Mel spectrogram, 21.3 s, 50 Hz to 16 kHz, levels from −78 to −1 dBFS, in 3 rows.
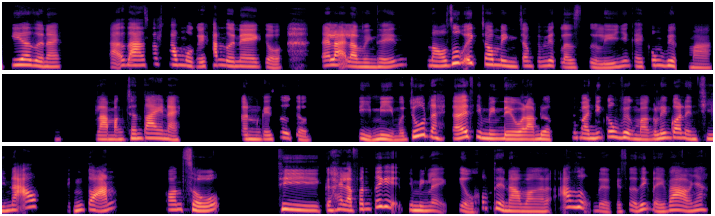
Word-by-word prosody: kia 265 -1 +2
rồi 230 -4 +1
này, 195 0 0 0.5
đã - - 0
đan 250 0 +5
sắp 310 +4 -13
xong 265 -1 0
một 225 -3 -2
cái 195 +1 -2
khăn 255 0 +1
rồi 220 -2 +1
nè. 200 -2 +4
Kiểu, 150 -5 -4 0.4
đại 245 - +4
loại 260 - +7
là 200 - +5
mình 185 -1 -2
thấy 185 +4 -2 0.3
nó 225 0 +1
giúp 350 +7 +3
ích - - +3
cho 280 -2 +2
mình 225 -6 -1
trong 225 +1 -6
cái 215 +1 -11
việc 230 -4 -4
là 170 -1 -2 0.2
xử 170 - -5
lý 155 +4 -3
những 225 +3 -6
cái 200 -3 -7
công 250 +5 -5
việc 230 -2 0
mà 155 -2 -5 1.0
làm 165 -1 +3
bằng 165 0 -2
chân 205 +3 -1
tay 215 -1 +4
này, 170 -6 +2 0.6
cần 175 -2 -1
cái 170 - -2
sự, 225 -3 -3
kiểu, 145 -5 -5 0.5
tỉ 175 -8 -2
mỉ 170 -1 +2
một 145 +1 -5
chút 315 +3 +3
này, 235 -3 +2
đấy, 225 +7 +7
thì 260 - -1
mình 195 -2 +2
đều 175 -1 +3
làm 170 +1 +3
được. 175 -2 +1 0.2
Nhưng 230 -1 -12
mà 210 - +3
những 215 +3 0
công 270 +1 +1
việc 235 -4 +3
mà 165 -2 0
liên 200 +7 0
quan 235 -2 +3
đến 180 -3 -1
trí 185 +1 -3
não, 320 - +4 0.4
tính 205 +4 -3
toán, 230 +4 +5 0.5
con 235 +1 -1
số 210 -2 +1 0.6
thì 220 -6 +2
hay 215 +4 -1
là 205 - +6
phân 260 +5 -4
tích 370 +4 +3
ấy 370 - 0
thì 215 - -4
mình 200 -1 +2
lại, 190 -3 -5
kiểu, 170 -10 -4
không 305 - -14
thể 275 -4 +1
nào 175 -2 +2
mà 165 0 -3
áp 340 - 0
dụng 340 -3 -1
để 170 -5 -8
cái 155 - -11
sở - - -7
thích 250 +3 -2
đấy 160 -1 -4
vào 215 -3 +2
nha. 220 +5 -3
205 Hz, 260 wpm, -24 LUFS, 175-235 Hz, 1.0 s, loại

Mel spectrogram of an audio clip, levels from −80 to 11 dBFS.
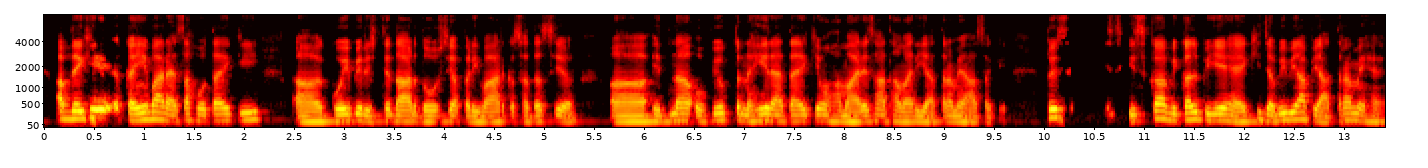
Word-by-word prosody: अब 155 0 +3
देखिए 360 - +6
कई 135 +3 +5
बार 145 -3 +3
ऐसा 115 +3 -1
होता 125 +1 0
है 130 0 +2
कि 140 +3 -2 0.4
अ, - - -1 0.3
कोई 120 +1 +5
भी 130 +1 +1
रिश्तेदार, 115 0 -1
दोस्त 110 0 -3
या 115 - 0
परिवार 105 0 -2
का - - -9
सदस्य 110 +3 -4 0.5
अ, 105 0 +2
इतना 125 +4 0 0.2
उपयुक्त 135 +4 -3
नहीं 120 0 +2
रहता 115 -1 -1
है 115 0 0
कि 120 +1 -3
वो 120 - -1
हमारे 105 0 0
साथ 115 -1 -6
हमारी 105 0 -2
यात्रा 105 +3 -4
में 105 -1 -1
आ 95 -1 -3
सके। 95 -1 -14 0.4
तो - - +6
इस 180 - +3 0.4
इस 250 - -19
इसका 120 +7 +1
विकल्प 140 +1 +1
ये 130 0 +3
है 105 0 +1
कि 110 +7 -7
जभी 130 0 +1
भी 145 - +2
आप 145 - -14
यात्रा 100 +5 -3
में 135 -3 -1
हैं 105 0 -7
115 Hz, 205 wpm, -21 LUFS, 110-130 Hz, 0.5 s, देखिए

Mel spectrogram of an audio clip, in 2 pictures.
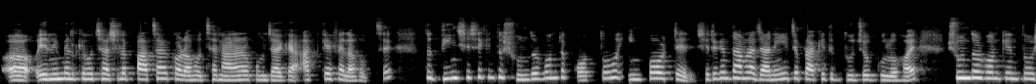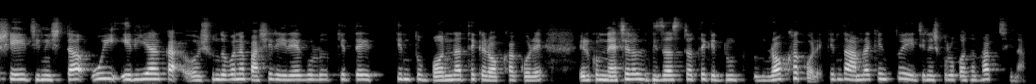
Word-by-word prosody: আ - - +6 0.2
animal 245 +2 +5
কে 255 - 0 0.3
আসলে 255 +2 -1
পাচার 240 +3 +4
করা 210 -4 +4
হচ্ছে, 205 +2 -5
নানারকম 205 +1 +1
জায়গায় 190 0 +2
আটকে 255 +4 -3
ফেলা 190 -6 +2
হচ্ছে। 175 - -11 0.4
তো - - 0
দিন 275 +3 +4
শেষে 310 +1 0
কিন্তু 315 +1 0
সুন্দরবনটা 255 +8 0
কত 195 +3 -5 0.3
ইম্পোর্টেন্ট। 260 -3 0
সেটা 240 +2 -3
কিন্তু 285 +1 0
আমরা 280 -1 +3
জানিই 220 +4 +2
যে 275 - 0
প্রাকৃতিক 240 0 0
দুর্যোগগুলো 210 -2 -1
হয়। 185 - +3 0.4
সুন্দরবন 295 -1 +6
কিন্তু 265 -1 -2 0.2
সেই 235 -2 +2
জিনিসটা 215 +1 +1 0.2
ওই 265 - +2 0.2
এরিয়া 240 +2 +4
কা 225 - +4 0.3
সুন্দরবনের 235 +1 +1
পাশের 200 +4 0
এরিয়াগুলো 215 +1 0 0.2
তে 225 0 -2 0.4
কিন্তু 235 -1 -2
বন্যা 200 +4 +2
থেকে 230 -2 -3
রক্ষা 190 +3 -2
করে 185 +1 0 0.4
এরকম 200 +3 0
natural 240 +5 +2
disaster 215 +1 0
থেকে 220 -3 -1
ডু 215 - -2 0.5
রক্ষা 245 +4 +1
করে। - - -5
কিন্তু 235 0 -2
আমরা 220 +2 0
কিন্তু 245 +1 -4
এই 220 - -2
জিনিসগুলোর 210 0 -5
কথা 200 +1 -4
ভাবছি 230 -2 -3
না। - - -16
230 Hz, 170 wpm, -16 LUFS, 210-250 Hz, 0.5 s, আ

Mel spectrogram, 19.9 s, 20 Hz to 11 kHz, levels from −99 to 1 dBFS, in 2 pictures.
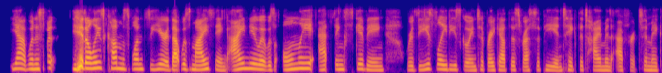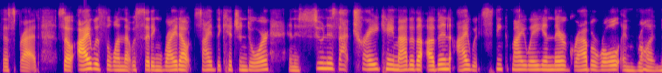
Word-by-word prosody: Yeah, 230 0 +3
when 220 +2 0
espe 245 +4 0 0.3
It 215 +3 +10
only 245 +2 +7
comes 240 -4 +1
once 220 -1 -1
a 200 - -7
year, 205 -2 +1
that 180 +1 +5
was 210 -2 -2
my 195 +3 +4
thing, 180 -7 -5
I 215 +6 +4
knew 235 -2 +2
it 195 -2 +4
was 185 -1 -4
only 235 +5 +2
at 195 +2 -1
Thanksgiving 200 -4 -3 0.3
were 180 -1 -4
these 205 +6 -4
ladies 195 -2 -1
going 165 -1 -4
to 185 +1 -7
break 170 0 -2
out 170 -1 +1
this 180 -1 -7
recipe 175 +1 -4
and 155 0 -4
take 180 -1 -5
the 180 - -7
time 170 -1 -3
and 165 - -4
effort 160 -3 -5
to 180 - -7
make 165 -2 -5
this 160 0 -7
bread, - - -2 0.3
so - - +2
I 225 - +9
was 220 -4 -1
the 195 -2 -7
one 175 -1 -2
that 165 - -2
was 185 - -8
sitting 175 -3 -2
right 175 +3 +1
outside 180 0 -1
the 180 - -7
kitchen 180 -1 -4
door, 180 +4 -1 0.3
and 160 -1 -7
as 155 - -9
soon 245 -1 -2
as 235 -3 0
that 205 -2 -5
tray 210 0 0
came 210 -3 -1
out 190 +3 +2
of 200 - 0
the 195 - +4
oven, 210 +4 +3
I 195 +4 +1
would 180 +1 -11
sneak 210 -1 -7
my 195 0 0
way 190 0 -1
in 190 -1 -1
there, 190 0 +2
grab 180 +2 -2
a 190 - -1
roll, 180 +3 -1
and 160 -3 -8
run. 155 0 -6
190 Hz, 225 wpm, -23 LUFS, 175-210 Hz, 0.3 s, It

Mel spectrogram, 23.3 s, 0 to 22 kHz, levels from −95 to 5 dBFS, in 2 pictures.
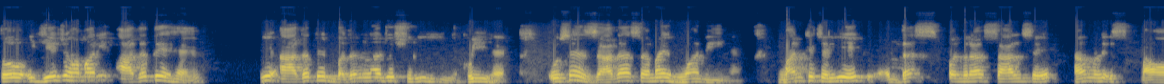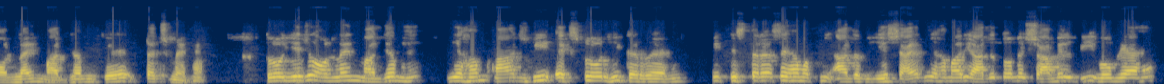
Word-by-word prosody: तो 155 +1 +5 0.4
ये 190 +2 +6
जो 210 -2 +4
हमारी 190 +2 +1 0.2
आदतें 185 +9 +2 0.2
हैं, 95 - -3 0.7
ये - - +5
आदतें 175 +8 +1
बदलना 170 +2 +1
जो 180 - +4
शुरू 145 +1 -3
ही 125 -9 -10
हुई 150 +2 +2
है, - - +2 0.5
उसे 155 +8 +1 0.2
ज़्यादा 125 +10 +2
समय 165 +2 +3
हुआ 130 +4 0
नहीं 105 -4 -9
है। 85 - -20 0.5
मान 160 +6 0
के - - +4
चलिए 170 +2 +5
एक 420 - -3
10-15 155 - 0 0.2
साल 145 0 +2
से 145 - +2 0.4
हम 160 0 +1
इस 135 - -5 0.2
अ, - - +4
ऑनलाइन 120 +5 +1
माध्यम 130 +5 -1
के 150 +4 +4 0.2
टच - - -4
में - - -1
हैं। - - -4 0.6
तो 175 +2 +4
ये 190 - +5
जो 220 - +4
ऑनलाइन 185 +2 0
माध्यम 165 +4 0
है, - - -4 0.4
ये 175 0 +4
हम 180 +3 0
आज 165 0 -2
भी 195 - +3 0.2
एक्सप्लोर 180 +3 +1
ही 190 - 0
कर 155 -2 +2
रहे 140 -1 +2
हैं 150 - -9 0.3
कि 185 - -3
किस 180 0 -1
तरह 185 0 +2
से 195 - +4
हम 180 0 +3
अपनी 175 +1 -5
आदत 145 0 0
ये 145 +2 +2
शायद 165 - 0
ये 175 - 0
हमारी 165 +1 0
आदतों 170 +4 -3
में 175 - 0
शामिल 165 +6 +1
भी 185 - -6
हो 155 - +3
गया 165 +1 +3
है - - -5
165 Hz, 180 wpm, -13 LUFS, 145-180 Hz, 0.7 s, ये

